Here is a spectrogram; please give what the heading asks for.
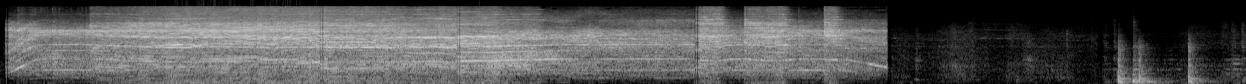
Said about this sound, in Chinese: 所以我在切的时候呢，把这个角磨机只要放平，沿着地切一圈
